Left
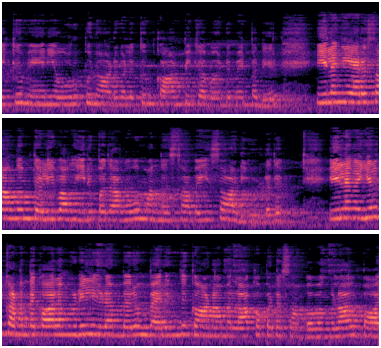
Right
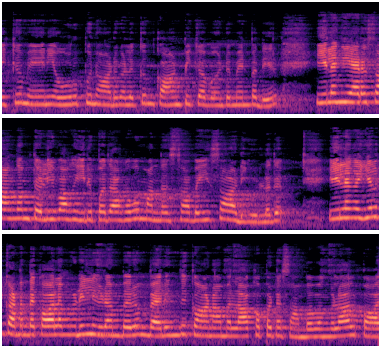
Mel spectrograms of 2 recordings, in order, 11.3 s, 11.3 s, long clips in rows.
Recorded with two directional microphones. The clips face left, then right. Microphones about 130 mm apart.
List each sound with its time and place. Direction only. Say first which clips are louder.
0.5 s a woman's voice: right 7 dB; 65° right (ahead or behind)
3.2 s a woman's voice: right 5 dB; 55° right (ahead or behind)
